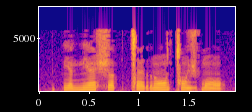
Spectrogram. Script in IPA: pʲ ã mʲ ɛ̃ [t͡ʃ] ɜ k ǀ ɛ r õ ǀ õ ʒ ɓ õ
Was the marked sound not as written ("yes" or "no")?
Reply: yes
